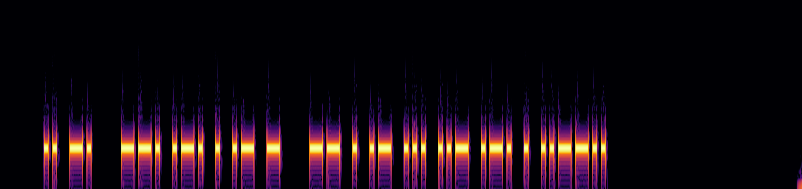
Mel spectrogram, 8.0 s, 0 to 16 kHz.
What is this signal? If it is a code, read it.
Morse code, heard as a keyed tone, about 28 wpm, 700 Hz. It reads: IN GREAT MEASURE?
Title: Sentences from Top 1000 Words - Review Part 2 - 28wpm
